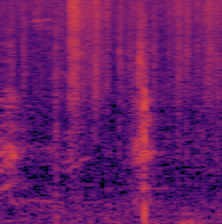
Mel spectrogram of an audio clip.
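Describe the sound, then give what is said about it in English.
A single short, sharp bark from a dog called Baxter rings out midway, loud against a steady murmur of background noise at Land's End, with no one speaking. “It's a dog called Baxter.”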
